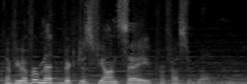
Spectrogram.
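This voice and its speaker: A man's voice: fairly high pitch, huge pitch swings, fast talker. An actor playing a breezy, joking young male student with a wry, jaunty manner in an old-time radio drama. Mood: wry, teasing. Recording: music under the voice.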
